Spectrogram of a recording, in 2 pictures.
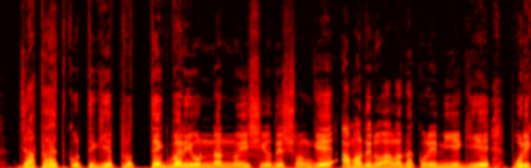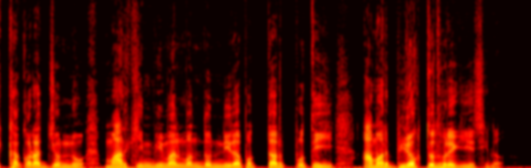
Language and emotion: Bengali, disgusted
